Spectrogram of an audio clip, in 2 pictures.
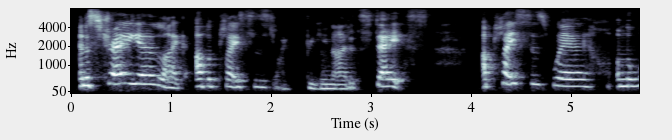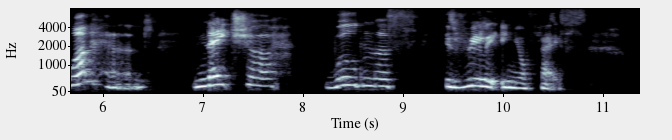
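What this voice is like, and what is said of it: Australian accent. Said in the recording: “as you probably can tell from my accent, I grew up in Australia”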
